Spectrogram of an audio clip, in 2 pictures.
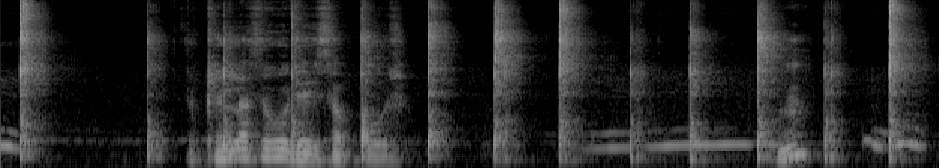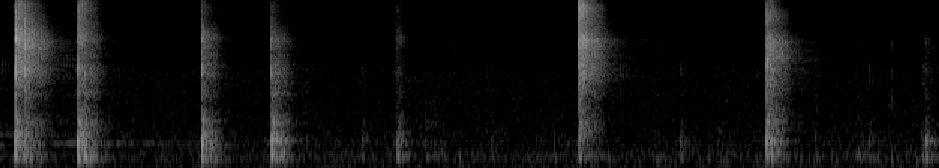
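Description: A plastic bottle crinkles and clicks in a boy's hands.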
